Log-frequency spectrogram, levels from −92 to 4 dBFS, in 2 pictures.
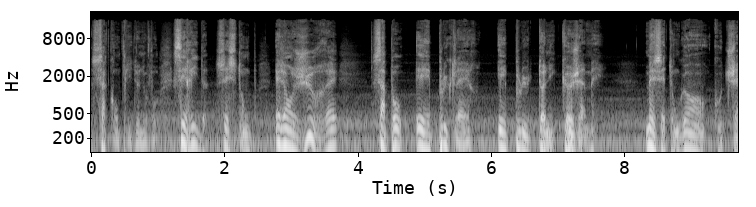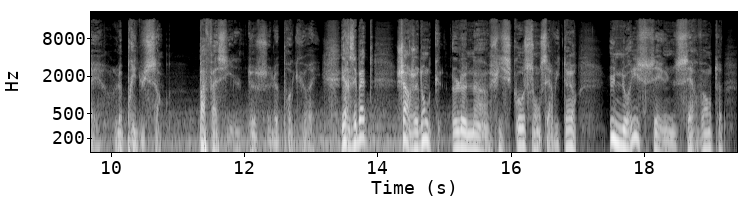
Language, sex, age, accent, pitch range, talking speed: French, male, 60-79, French, 115-155 Hz, 145 wpm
